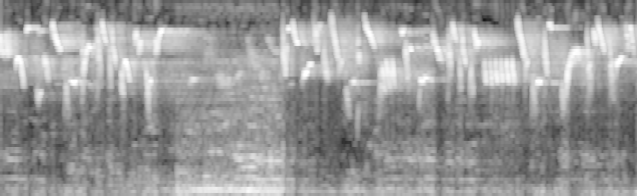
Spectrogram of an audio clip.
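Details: Loud, clear song of the blacktrod, or Black-throated Canary: fast high twittering runs and quick slurred whistles, a short pause with low background noise, then a longer, denser volley of rapid chirps and trills.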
